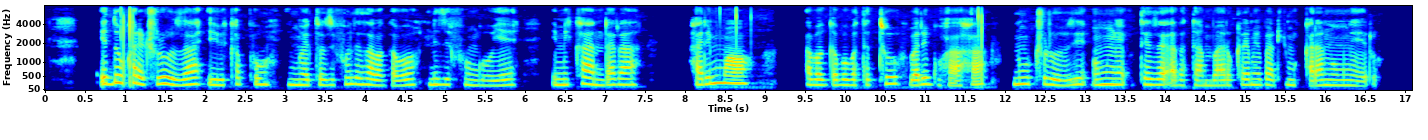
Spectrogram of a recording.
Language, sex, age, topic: Kinyarwanda, female, 25-35, finance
